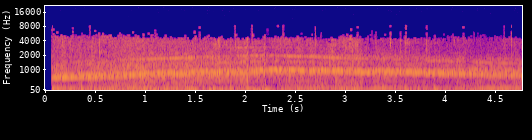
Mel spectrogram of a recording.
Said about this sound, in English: Air raid sirens and missiles are heard in the skies over Israel as Israeli Defense Forces early Tuesday fired its Iron Dome anti-missile system at rockets fired from Palestine.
